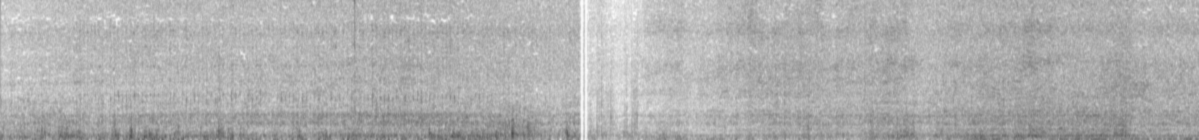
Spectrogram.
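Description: Wind buffeting the microphone over a vehicle running along a road. After a sudden break about six seconds in, a steady engine hum comes through more plainly near the end.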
